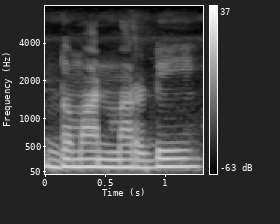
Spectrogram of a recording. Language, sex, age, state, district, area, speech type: Santali, male, 45-60, Odisha, Mayurbhanj, rural, spontaneous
